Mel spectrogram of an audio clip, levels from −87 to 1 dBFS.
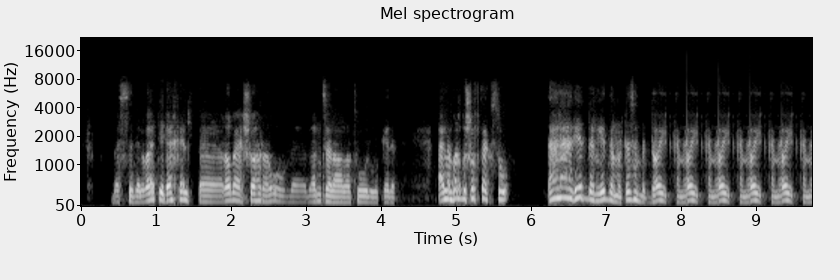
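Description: At 8.08 s the speech locks into a broken-record loop: a 421 ms fragment repeats exactly, back to back, four times through to the end of the clip. The audio due in that span never plays. The likely cause is a stalled player or stream resending its last buffered piece.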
